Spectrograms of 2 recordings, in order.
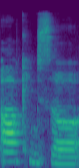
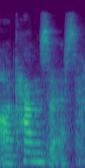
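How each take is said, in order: First: The final S is silent. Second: The final S is sounded, like Kansas. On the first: This is how the locals say the name. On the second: This is how the spelling suggests it.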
